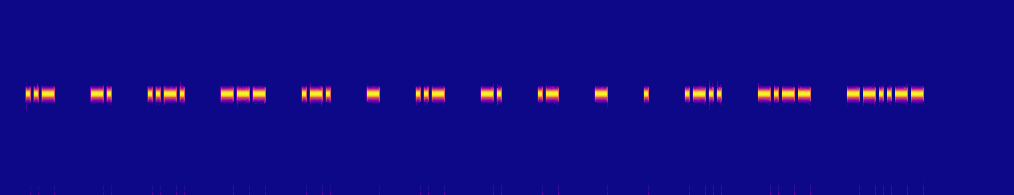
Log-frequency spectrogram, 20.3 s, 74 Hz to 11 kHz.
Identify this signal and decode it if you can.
Morse code, heard as a keyed tone, about 15 wpm, spaced as for 8 wpm, 1000 Hz. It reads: UNFORTUNATELY,
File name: qotdfiles / 8wpm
